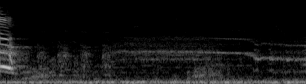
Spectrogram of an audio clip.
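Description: A rooster crows once at close range, a short, fairly loud call at the start, followed by quieter clucking from a stag and pullets kept for breeding, over a low steady background hum.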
